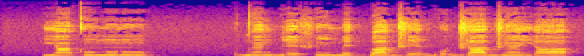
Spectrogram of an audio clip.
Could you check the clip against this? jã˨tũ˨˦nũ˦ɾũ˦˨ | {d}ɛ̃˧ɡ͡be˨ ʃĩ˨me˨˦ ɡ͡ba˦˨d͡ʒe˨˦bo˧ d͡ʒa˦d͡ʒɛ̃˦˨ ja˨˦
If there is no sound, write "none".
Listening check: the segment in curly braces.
d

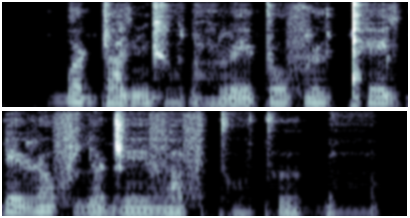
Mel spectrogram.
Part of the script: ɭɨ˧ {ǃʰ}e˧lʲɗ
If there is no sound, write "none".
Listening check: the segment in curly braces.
ǃʰ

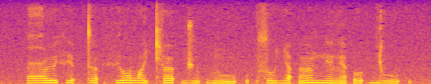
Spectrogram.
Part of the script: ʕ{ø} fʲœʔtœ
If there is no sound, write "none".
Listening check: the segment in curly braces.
ø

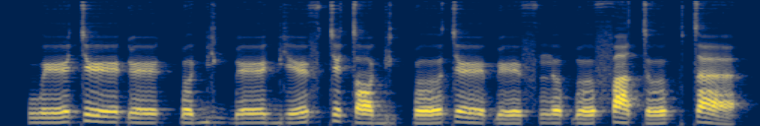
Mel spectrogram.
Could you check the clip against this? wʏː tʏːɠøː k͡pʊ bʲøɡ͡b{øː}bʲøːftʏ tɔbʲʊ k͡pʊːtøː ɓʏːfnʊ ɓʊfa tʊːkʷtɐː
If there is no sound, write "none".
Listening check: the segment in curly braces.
øː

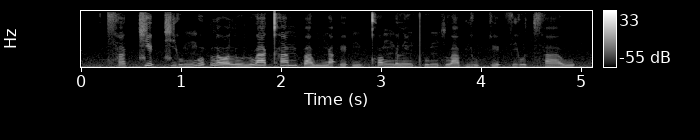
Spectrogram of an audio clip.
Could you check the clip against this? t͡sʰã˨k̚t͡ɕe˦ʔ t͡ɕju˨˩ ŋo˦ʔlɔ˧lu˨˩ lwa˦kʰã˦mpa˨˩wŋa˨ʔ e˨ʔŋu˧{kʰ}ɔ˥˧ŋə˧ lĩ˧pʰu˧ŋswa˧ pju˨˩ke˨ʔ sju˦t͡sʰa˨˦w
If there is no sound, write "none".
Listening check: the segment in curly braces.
kʰ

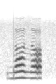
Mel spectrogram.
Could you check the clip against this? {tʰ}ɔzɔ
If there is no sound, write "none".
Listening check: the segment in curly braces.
d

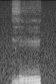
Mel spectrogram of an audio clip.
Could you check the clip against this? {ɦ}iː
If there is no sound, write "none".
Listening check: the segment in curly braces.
ɦ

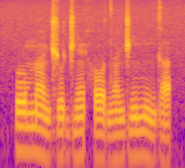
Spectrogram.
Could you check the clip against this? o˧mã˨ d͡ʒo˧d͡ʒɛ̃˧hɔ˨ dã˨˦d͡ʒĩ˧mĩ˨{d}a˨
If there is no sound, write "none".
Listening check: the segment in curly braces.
ɡ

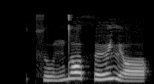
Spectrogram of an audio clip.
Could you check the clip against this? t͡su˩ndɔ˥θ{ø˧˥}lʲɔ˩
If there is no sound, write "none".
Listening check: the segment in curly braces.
ø˧˥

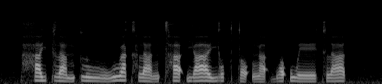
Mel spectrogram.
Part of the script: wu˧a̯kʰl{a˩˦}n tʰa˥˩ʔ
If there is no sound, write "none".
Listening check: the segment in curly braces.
a˩˦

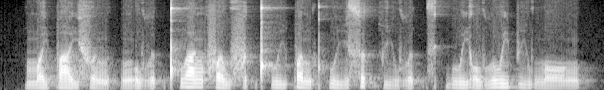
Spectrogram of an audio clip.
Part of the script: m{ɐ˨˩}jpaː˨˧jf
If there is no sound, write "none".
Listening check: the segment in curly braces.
ɐ˨˧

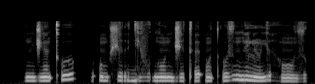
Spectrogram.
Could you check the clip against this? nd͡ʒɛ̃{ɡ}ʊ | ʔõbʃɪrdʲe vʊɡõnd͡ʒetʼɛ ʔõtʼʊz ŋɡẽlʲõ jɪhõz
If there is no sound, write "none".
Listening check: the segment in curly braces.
kʼ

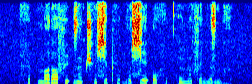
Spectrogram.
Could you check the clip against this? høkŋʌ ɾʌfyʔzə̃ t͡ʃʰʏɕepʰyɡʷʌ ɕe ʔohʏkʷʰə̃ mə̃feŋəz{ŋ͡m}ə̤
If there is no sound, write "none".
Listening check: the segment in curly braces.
ŋ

